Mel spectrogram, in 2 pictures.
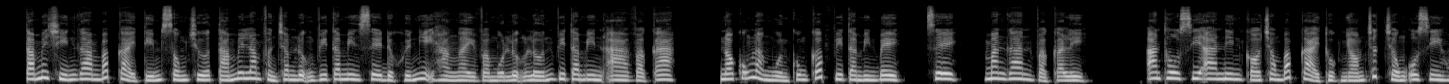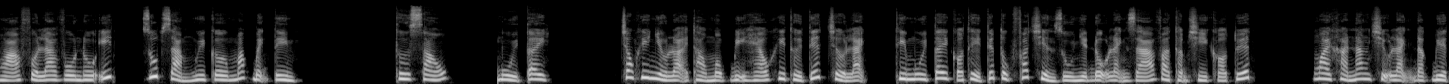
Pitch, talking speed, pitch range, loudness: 215 Hz, 200 wpm, 195-250 Hz, -18 LUFS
